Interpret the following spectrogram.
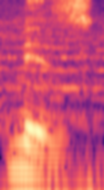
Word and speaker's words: Ms: it's ms or miss i know ms is pronounced miz technically but people are really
